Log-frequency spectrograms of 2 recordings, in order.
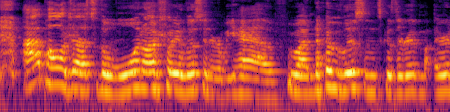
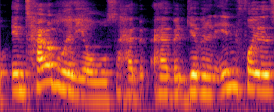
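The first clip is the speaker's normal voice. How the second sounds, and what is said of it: Poor put-on Australian accent. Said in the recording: “I need to read the entire article in Australian accent ... That's not even an Australian accent ... the worst voice ever”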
